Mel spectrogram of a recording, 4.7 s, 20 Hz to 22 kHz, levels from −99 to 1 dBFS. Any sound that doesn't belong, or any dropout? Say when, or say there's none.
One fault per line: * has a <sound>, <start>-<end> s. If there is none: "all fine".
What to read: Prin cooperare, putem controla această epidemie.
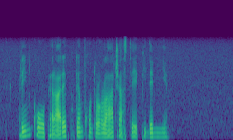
all fine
